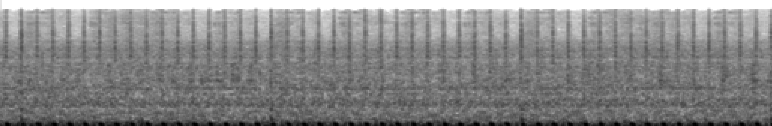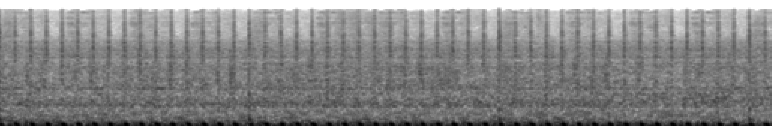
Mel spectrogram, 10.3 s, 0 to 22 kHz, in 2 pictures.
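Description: Low-tuned 8-string electric guitar through a high-gain amp simulator, playing rapid palm-muted chugs locked with fast double-kick drums in a full metal mix. It is one even, machine-like pulse that holds steady throughout.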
